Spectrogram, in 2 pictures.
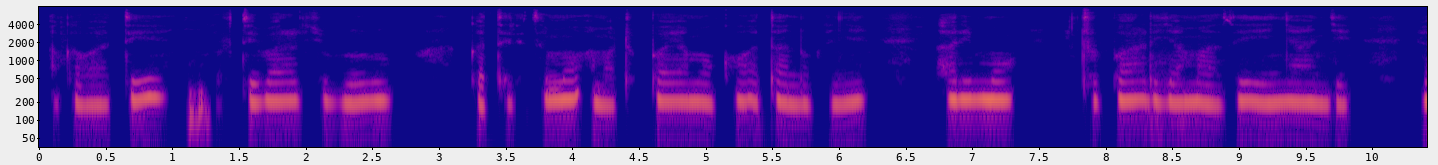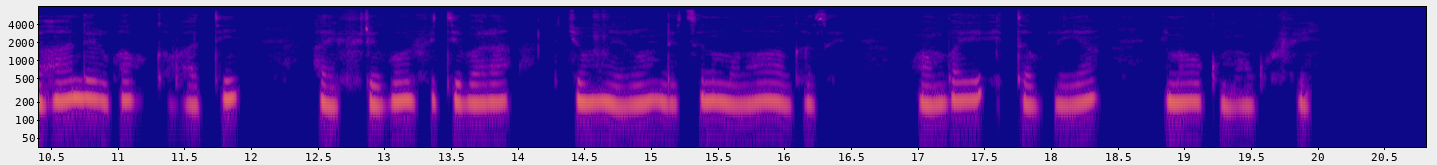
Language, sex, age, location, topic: Kinyarwanda, female, 18-24, Huye, health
